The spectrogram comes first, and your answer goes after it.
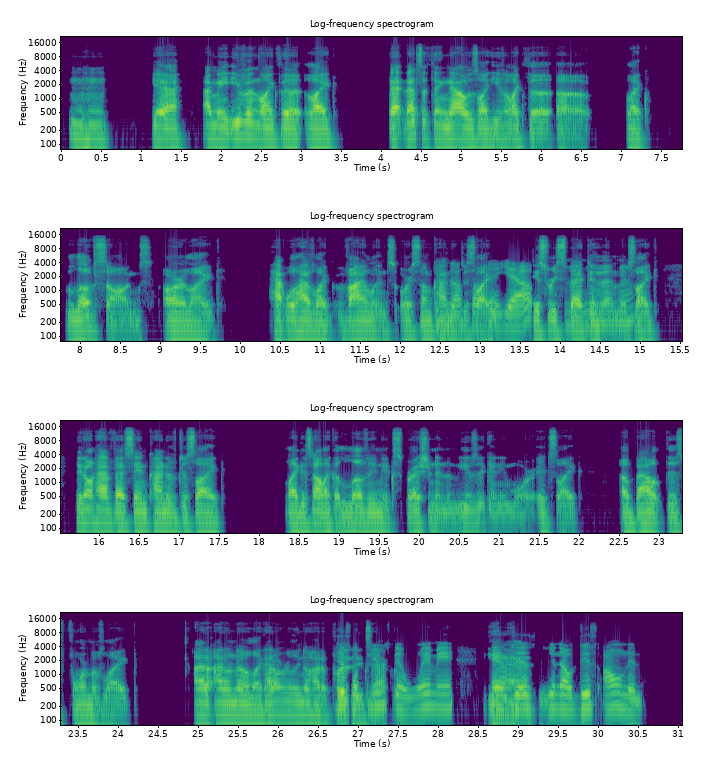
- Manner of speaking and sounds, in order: none
- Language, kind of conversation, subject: English, unstructured, What is a song that always brings back strong memories?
